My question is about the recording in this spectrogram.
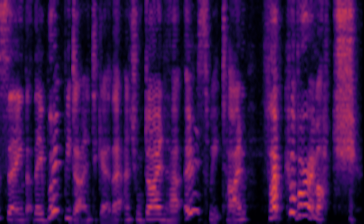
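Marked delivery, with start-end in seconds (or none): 3.3-4.5 louder, higher, slow sarcastic thanks. Retold or imitated. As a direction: snub him with mock politeness. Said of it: "slagging off the song".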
